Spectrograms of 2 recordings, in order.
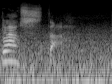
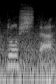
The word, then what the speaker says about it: Gloucester: You know, I recently learned that Gloucester is actually pronounced Gloucester. Did you know that, Gary? I was actually surprised. I thought it was Gloucester.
